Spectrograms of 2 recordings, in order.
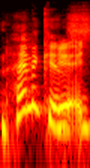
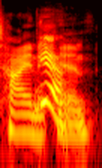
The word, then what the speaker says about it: Heineken: Henneken's Do you guys okay. not have Heineken? Oh, it's Heineken.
